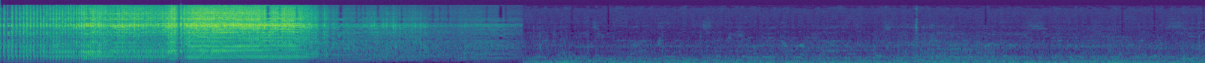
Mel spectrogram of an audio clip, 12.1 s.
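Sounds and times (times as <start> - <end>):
car engine revving: 0.0 - 5.3
low road rumble: 0.0 - 12.0.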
